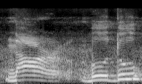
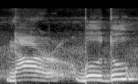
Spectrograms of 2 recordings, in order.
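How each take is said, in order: First: The final syllable ends in an 'oo' vowel. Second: The same.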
